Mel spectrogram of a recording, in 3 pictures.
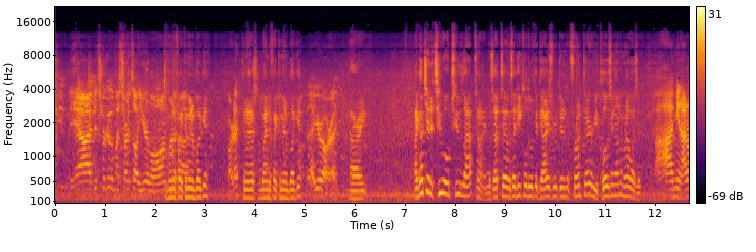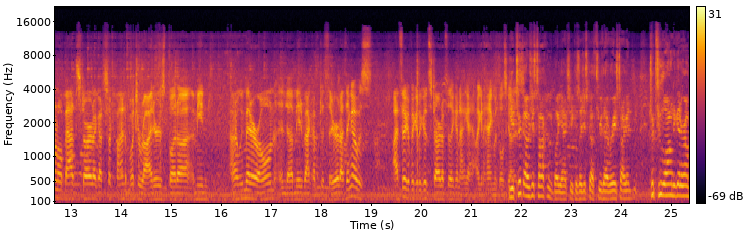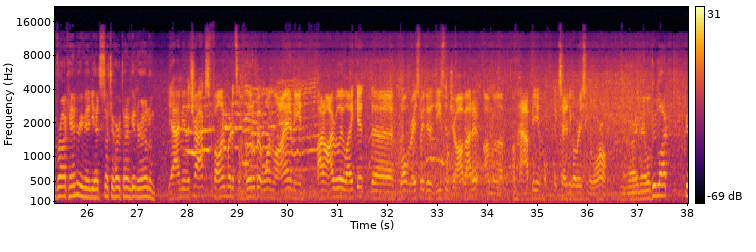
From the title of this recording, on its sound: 2023 TransCan Day 1 Walk And Talk Podcast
